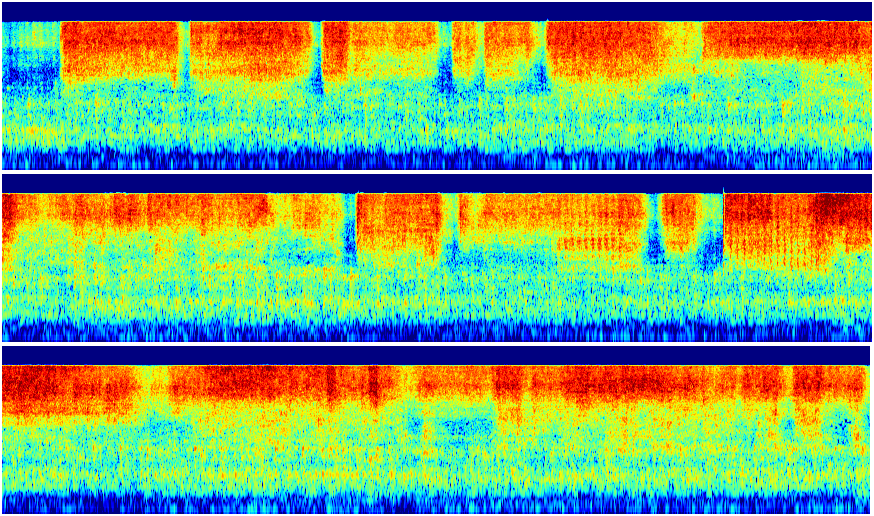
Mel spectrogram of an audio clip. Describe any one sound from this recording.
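A hand sands spinning wood with a rough, hissing scrape.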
